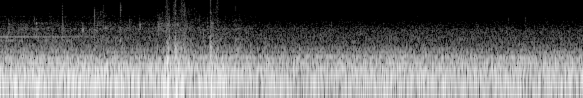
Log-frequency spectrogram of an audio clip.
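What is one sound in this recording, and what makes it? A low, rumbling drone echoes through a large hall.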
